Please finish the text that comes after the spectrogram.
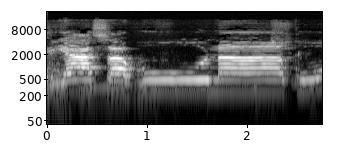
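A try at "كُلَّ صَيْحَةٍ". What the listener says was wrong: Kulla Lana tolong dipanjangkan. Kulla soihatin.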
